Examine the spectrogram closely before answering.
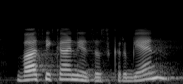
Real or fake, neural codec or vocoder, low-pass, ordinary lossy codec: real; none; 5.4 kHz; none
